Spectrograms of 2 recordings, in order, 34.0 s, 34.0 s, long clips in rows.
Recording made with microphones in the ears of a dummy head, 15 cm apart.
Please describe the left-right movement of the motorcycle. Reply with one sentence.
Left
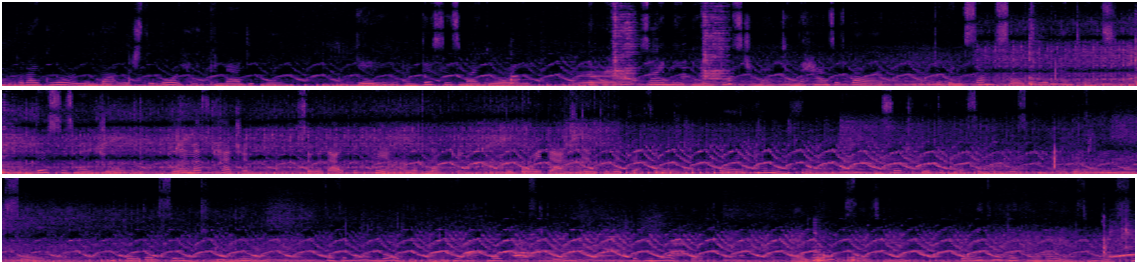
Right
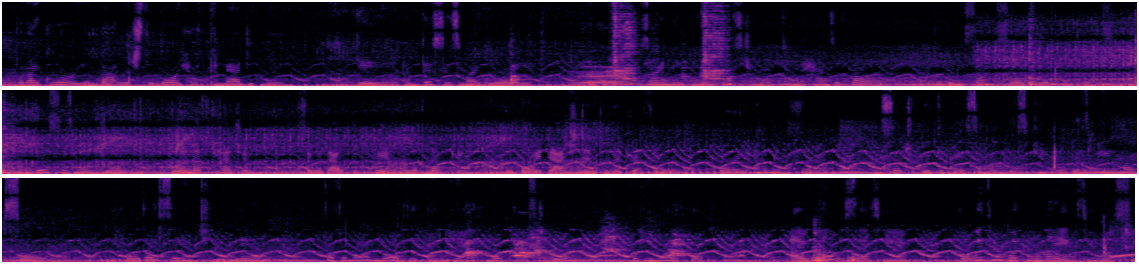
In this clip you hear the motorcycle go from the right side to the left.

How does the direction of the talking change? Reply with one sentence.
In this clip you hear the talking go left and come back.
